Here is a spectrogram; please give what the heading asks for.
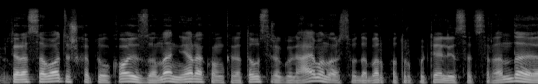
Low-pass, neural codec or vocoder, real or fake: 14.4 kHz; vocoder, 44.1 kHz, 128 mel bands, Pupu-Vocoder; fake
